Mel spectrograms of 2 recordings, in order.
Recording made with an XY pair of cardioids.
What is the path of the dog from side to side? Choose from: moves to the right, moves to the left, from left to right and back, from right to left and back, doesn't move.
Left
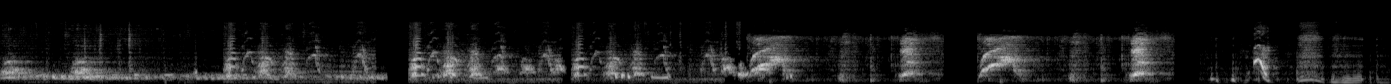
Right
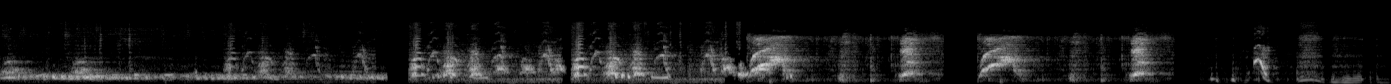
from left to right and back.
